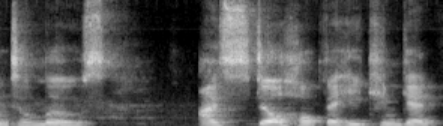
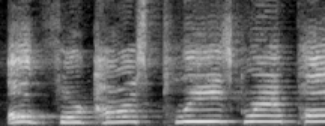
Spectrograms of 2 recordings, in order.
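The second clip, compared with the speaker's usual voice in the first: put-on very high, shouted kid-like voice; a boastful grandson, squeaked out; young Ty voice; 4 dB louder than usual. Ty begging grandpa.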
